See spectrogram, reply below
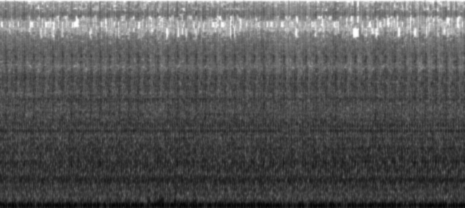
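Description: Steady idle with a fast, even ticking knock riding over the low engine drone; could be knock, cause not pinned down. Cause suspected, not confirmed.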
